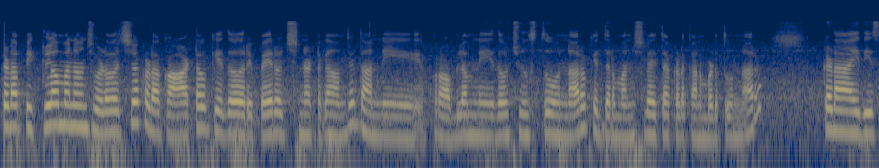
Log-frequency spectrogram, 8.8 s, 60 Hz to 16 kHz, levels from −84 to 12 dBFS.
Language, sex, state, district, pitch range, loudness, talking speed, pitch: Telugu, female, Andhra Pradesh, Anantapur, 175-210 Hz, -24 LUFS, 175 wpm, 185 Hz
